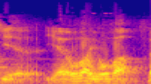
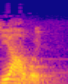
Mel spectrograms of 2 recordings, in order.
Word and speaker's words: Yahweh: You pronounce Yehovah, but it's Yahweh.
